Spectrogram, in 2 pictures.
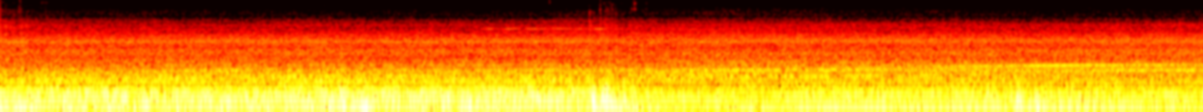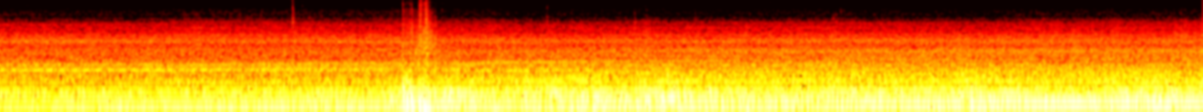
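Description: Car driving along a highway, heard from inside the cabin: steady low engine and road rumble, with a faint tone slowly rising in pitch midway. A couple of short thumps come through, the loudest about twenty seconds in.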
